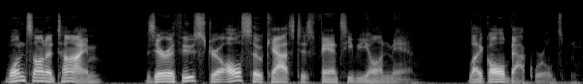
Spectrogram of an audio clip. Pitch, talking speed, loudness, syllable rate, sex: 105 Hz, 145 wpm, -20 LUFS, 4.4 syllables/s, male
